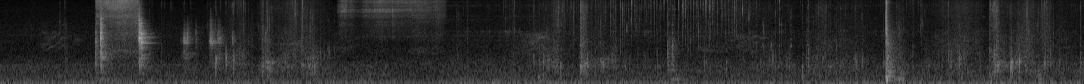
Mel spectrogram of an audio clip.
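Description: A brief hiss of air as a tire pressure gauge is pressed onto the valve of a pressurized rooftop solar shower tank, followed by clicks and rustling of a garden hose and its brass fitting being handled, with a sharp click near the end.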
